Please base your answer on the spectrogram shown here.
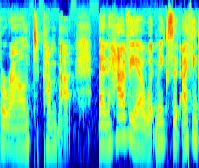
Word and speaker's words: Jávea: So Javea is spelled Javea, and I'm sure you can start hearing, when we do say towns or words in Spanish, we have that wonderful ja, Javea, and in Valenciano is Xàtiva, right, with an X.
